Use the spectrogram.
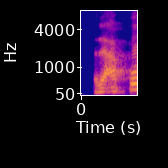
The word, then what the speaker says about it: rapport: মূল মন্ত্রটাই হলো রেপোর্ট আর এ পি পি ও আর টি র‍্যাপো বলা হয় একে কিন্তু মানে উচ্চারণটা র‍্যাপো হলো ওয়ার্ডটা হচ্ছে আর ও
